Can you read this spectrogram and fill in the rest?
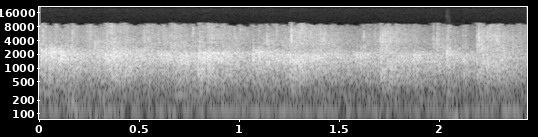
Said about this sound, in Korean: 잘 하라고 우리 박수 한번 쳐줬으면 좋겠습니다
